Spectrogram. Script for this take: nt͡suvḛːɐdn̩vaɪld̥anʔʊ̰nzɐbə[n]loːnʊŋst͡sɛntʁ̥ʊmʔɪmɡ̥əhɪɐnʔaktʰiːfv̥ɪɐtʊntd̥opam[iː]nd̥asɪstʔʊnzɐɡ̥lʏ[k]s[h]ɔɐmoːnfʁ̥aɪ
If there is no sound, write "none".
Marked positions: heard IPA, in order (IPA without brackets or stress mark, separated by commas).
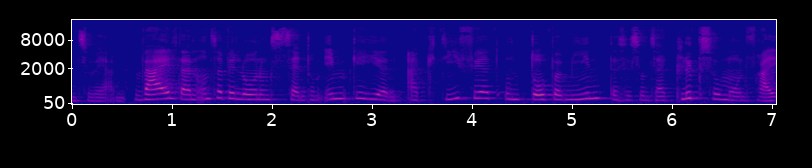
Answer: none, iː, k, h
